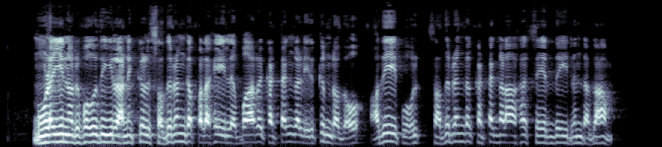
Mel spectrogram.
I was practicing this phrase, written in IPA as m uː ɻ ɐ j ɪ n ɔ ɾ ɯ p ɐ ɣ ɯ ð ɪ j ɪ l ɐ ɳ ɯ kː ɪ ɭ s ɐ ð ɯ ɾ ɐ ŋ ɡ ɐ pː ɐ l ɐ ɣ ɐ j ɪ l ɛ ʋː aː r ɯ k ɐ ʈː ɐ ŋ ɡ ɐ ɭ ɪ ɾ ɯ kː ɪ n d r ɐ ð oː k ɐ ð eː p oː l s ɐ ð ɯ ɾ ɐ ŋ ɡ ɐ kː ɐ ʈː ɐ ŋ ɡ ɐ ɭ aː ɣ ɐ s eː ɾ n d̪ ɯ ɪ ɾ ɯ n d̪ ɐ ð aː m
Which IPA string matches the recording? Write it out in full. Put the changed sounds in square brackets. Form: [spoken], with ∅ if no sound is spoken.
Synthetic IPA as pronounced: m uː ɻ ɐ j ɪ n ɔ ɾ ɯ p ɐ ɣ ɯ ð ɪ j ɪ l ɐ ɳ ɯ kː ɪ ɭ s ɐ ð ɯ ɾ ɐ ŋ ɡ ɐ pː ɐ l ɐ ɣ ɐ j ɪ l ɛ ʋː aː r ɯ k ɐ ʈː ɐ ŋ ɡ ɐ ɭ ɪ ɾ ɯ kː ɪ n d r ɐ ð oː [ʔ] ɐ ð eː p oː l s ɐ ð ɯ ɾ ɐ ŋ ɡ ɐ kː ɐ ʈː ɐ ŋ ɡ ɐ ɭ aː ɣ ɐ s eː ɾ n d̪ ɯ ɪ ɾ ɯ n d̪ ɐ ð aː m

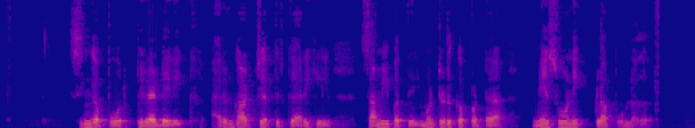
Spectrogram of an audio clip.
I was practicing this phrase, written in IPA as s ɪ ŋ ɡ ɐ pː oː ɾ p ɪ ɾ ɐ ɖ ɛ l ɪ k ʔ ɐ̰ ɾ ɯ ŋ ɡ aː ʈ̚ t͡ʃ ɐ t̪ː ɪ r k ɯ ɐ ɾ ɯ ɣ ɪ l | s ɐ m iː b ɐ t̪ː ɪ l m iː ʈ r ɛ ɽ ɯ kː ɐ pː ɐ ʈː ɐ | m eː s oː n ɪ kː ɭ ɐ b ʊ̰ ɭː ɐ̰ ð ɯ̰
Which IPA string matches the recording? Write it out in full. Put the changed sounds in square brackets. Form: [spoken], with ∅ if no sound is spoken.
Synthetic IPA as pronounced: s ɪ ŋ ɡ ɐ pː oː ɾ p ɪ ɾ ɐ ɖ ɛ l ɪ k ʔ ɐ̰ ɾ ɯ ŋ ɡ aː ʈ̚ t͡ʃ ɐ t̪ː ɪ r k ɯ ɐ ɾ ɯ ɣ ɪ l | s ɐ m iː b ɐ t̪ː ɪ l m iː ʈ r ɛ ɽ ɯ kː ɐ pː ɐ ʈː ɐ | m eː s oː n ɪ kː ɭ ɐ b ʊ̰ ɭː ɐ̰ ð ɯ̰

